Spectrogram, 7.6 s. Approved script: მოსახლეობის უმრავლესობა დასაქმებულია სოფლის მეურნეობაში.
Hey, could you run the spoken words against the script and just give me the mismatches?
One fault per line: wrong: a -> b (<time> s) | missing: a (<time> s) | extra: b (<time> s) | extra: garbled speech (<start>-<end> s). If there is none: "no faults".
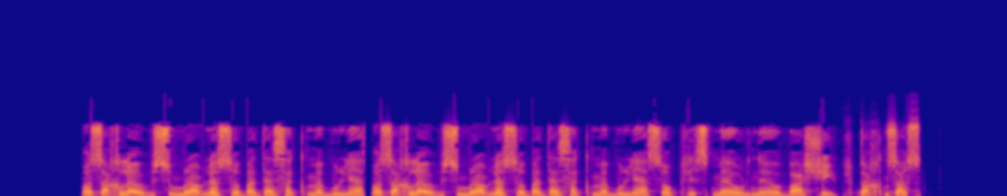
extra: მოსახლეობის უმრავლესობა დასაქმებულია (2.8 s)
extra: garbled speech (6.3-6.9 s)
